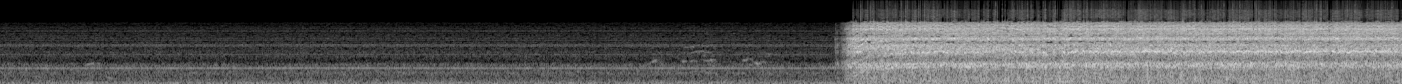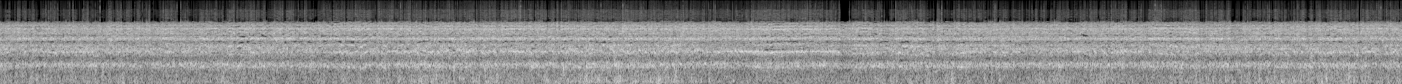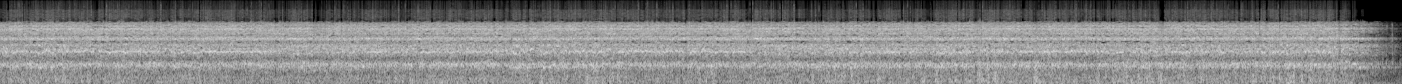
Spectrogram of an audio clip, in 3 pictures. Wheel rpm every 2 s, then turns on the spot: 0, 0, 0, 10, 190, 230, 230, 230, 230, 230, 230, 230, 220, 230, 230, 230, 240, 230, 230, 230, 120.
none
